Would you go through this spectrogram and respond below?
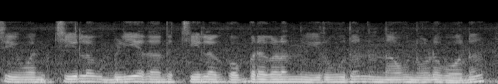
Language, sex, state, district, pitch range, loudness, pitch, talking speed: Kannada, male, Karnataka, Koppal, 110-120 Hz, -14 LUFS, 115 Hz, 110 wpm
